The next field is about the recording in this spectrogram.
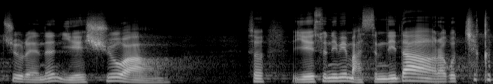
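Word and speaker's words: ישוע: 그러나 또 한편 예수님의 본디 히브리 발음 예슈아, 이거를 받아들인 메시아닉 주들, 유대인들은 이렇게 주님을 높여요.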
